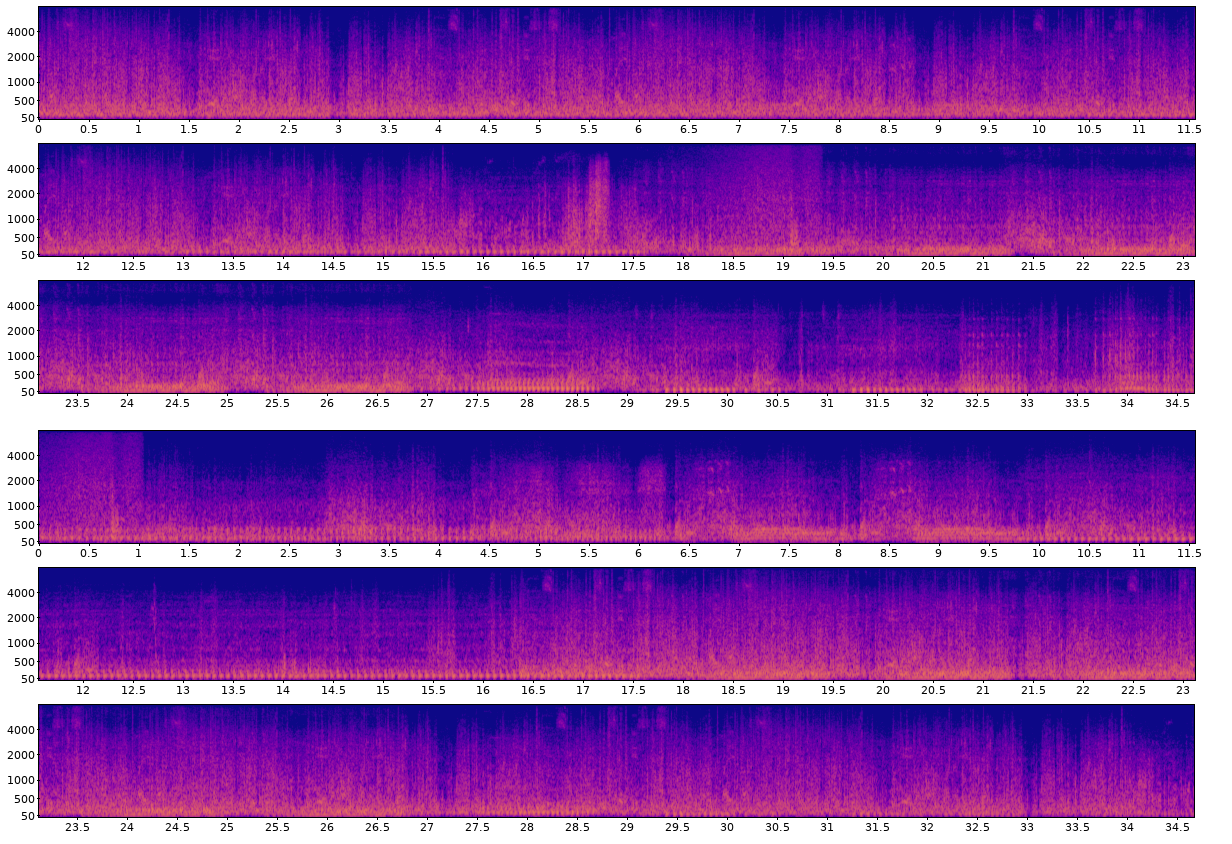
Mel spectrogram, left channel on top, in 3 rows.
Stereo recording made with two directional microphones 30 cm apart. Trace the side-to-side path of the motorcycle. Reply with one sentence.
In this clip you hear the motorcycle move to the left.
